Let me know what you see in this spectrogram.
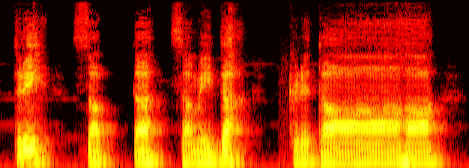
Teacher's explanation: So when you have the H with the dot underneath it, which we call Visarga, when you have Visarga in the middle of a line, we should make some, we should eject. Visarga means ejecting, or like stutter ejection. We should eject some aspiration.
